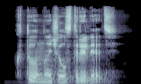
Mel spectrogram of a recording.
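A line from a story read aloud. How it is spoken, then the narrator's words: Menacing question. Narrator (Russian): Грозно спросил Григорий Иванович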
